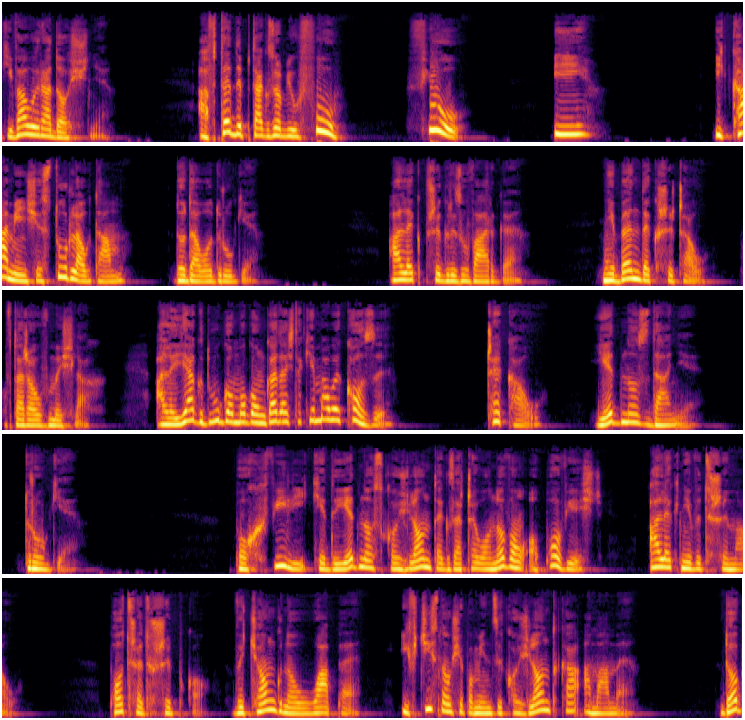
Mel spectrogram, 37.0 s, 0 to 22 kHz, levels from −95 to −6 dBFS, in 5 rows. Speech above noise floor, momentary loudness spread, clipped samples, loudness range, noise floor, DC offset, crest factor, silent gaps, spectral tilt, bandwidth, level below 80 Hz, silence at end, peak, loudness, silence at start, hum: 68 dB; 15 LU; under 0.1%; 5 LU; -84 dBFS; under 0.1%; 16 dB; none; -6.5 dB/octave; 14 kHz; -60 dBFS; 0 s; -2 dBFS; -16 LUFS; 0.05 s; none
